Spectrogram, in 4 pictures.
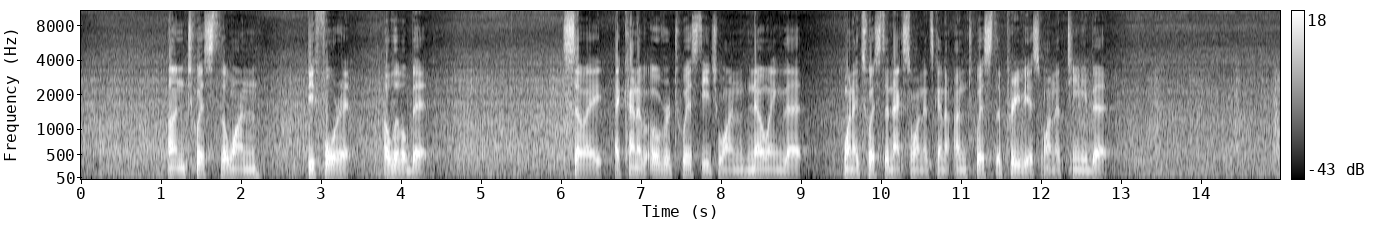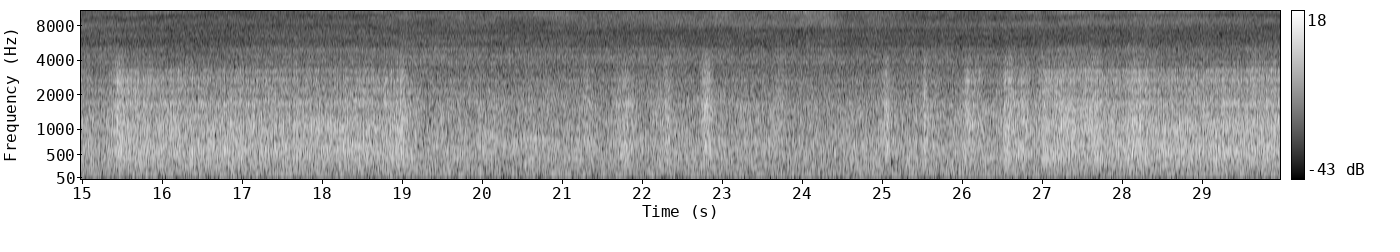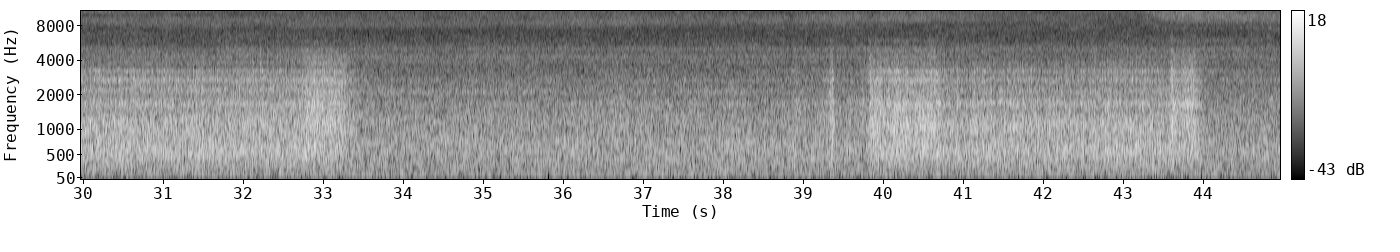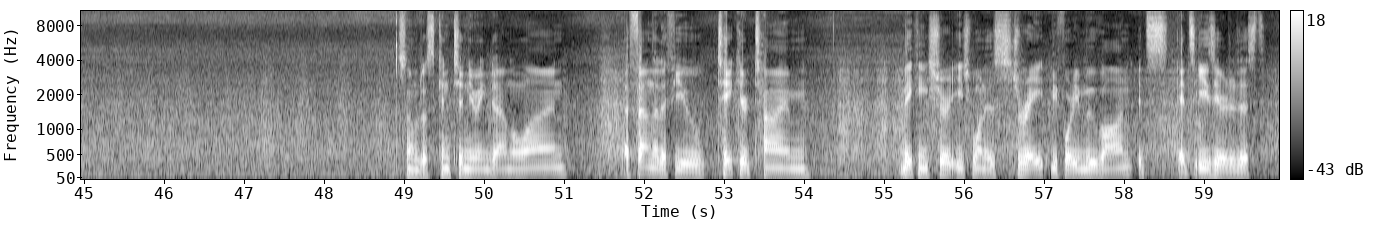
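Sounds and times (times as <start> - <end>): torch flame rushing hiss: 0.0 - 59.9.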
